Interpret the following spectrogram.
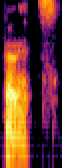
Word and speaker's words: Peretz: One of my fellow teachers used to call me Peretz from Eretz. It also rhymes with sheretz, which is a creepy, crawly, awful thing, but we tried not to think of that.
